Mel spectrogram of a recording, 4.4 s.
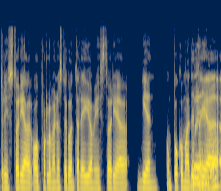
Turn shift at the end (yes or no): no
